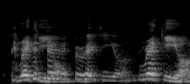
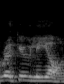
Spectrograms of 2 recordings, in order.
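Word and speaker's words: Reguilón: say this guy's name are we saying regul reggie on okay not regular as i said at the beginning has come into the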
